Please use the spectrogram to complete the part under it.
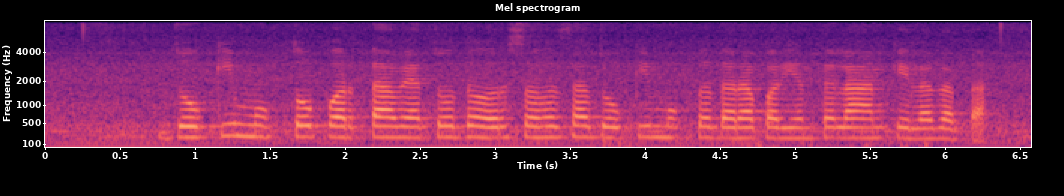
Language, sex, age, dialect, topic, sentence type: Marathi, female, 56-60, Southern Konkan, banking, statement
